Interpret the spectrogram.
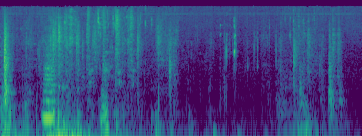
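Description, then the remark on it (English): A dog whines and cries at a door in intermittent, muffled bursts, louder at first and then fading to softer whimpers, with a few thumps and no one talking. “Maybe he's whining at the door.”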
